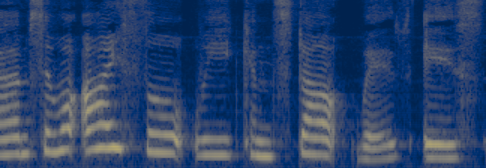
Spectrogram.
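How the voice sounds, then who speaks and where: A woman is speaking. Her pace is very slow. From England. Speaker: podcast co-host. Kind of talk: casual chat. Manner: frequent switching between Japanese and English.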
